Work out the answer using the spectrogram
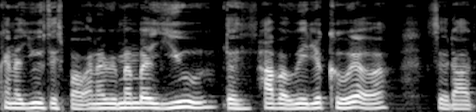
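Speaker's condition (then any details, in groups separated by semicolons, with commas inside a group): Hearing impairment; past speech impediment; hearing not too great; past speech impediment improved with much practice, listening needs much focus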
